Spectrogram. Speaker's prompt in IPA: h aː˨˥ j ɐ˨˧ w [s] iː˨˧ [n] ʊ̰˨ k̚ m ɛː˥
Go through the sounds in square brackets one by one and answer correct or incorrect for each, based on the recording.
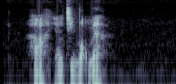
incorrect: t͡s, incorrect: m

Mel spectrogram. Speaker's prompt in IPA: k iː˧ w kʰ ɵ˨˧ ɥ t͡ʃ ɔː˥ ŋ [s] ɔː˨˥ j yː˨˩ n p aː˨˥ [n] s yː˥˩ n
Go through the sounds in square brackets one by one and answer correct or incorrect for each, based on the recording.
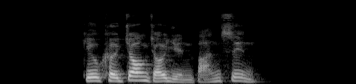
incorrect: t͡s, correct

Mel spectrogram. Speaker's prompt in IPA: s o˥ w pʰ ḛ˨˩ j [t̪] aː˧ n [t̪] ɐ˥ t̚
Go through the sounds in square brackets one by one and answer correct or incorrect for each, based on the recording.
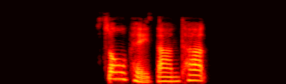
correct, incorrect: t̪ʰ

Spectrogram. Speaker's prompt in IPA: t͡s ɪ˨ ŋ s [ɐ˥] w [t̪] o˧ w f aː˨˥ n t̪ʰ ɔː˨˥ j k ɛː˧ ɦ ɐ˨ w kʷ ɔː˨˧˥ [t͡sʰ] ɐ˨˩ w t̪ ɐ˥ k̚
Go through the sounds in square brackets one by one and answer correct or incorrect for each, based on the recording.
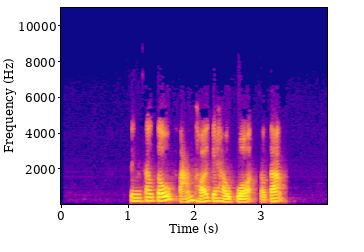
incorrect: ɐ˧, correct, incorrect: t͡s

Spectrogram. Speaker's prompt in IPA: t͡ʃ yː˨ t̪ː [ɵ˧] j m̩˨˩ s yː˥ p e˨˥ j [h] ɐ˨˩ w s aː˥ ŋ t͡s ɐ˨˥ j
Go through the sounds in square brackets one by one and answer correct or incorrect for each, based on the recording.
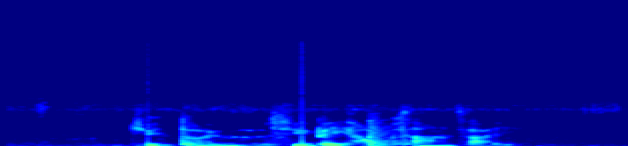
correct, correct

